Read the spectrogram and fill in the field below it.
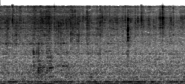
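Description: Lemon garlic chicken pieces, browned, fry in a pan with a steady, close sizzle and a low hum beneath it, continuous throughout with no talking.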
